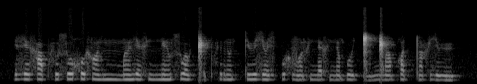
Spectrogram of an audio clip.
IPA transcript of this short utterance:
z e x ɑ pʰ ʏ sʷ i χʷ i x ɔ̃ z mː ə̃ z e x nː ẽ sʷ ɑ u̯ ɡ͡ǁ ʏ pʰ r ũ tː y z ʏ z p u x v ə̃ x n ɛ x n ə̃ p u i̯ ɡ͡ǁ ɛ̃ ŋ͡ǁ ũ qʷ i tː ɑ̃ x z y

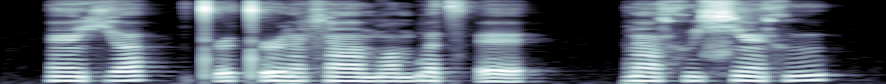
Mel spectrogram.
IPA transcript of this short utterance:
ɛ̃ ç ɐ | tʼ ə˞ tʼ ə˞ ɾ ɐ̃ ɬ ã b ɑ̃ b ɐ t͡sʼ ɛ | ɾ ã x ɯ ɕ ɛ̃ x ɯ

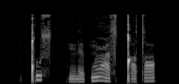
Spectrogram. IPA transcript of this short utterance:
ǃ u˥ s kː ẽ˩ ɾ ɛ˩ p ũ˥ ʕ a˩ s ǃ ɯ˩ tˤ u˦

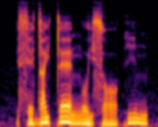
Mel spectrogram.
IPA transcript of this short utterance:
s e˩ d a˥˨ j t̪ ɛː˥˨ ŋ oː˧˩ j s ɔː˩ k i˥˨ m

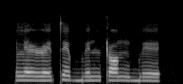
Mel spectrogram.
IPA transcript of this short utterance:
l e ɭ ɪ t̪ e b ɪ n ʈ ɔ n b ɪ

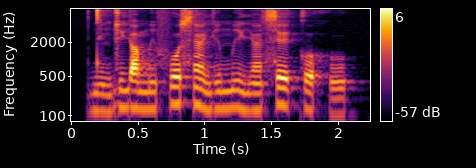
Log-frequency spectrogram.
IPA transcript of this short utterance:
d ĩ˨ ɡ i˨˦ j a˧ m i˧ f o˦ s ɛ̃˦˨ j i˨˦ m i˦˨ j ɛ̃˧ s e˦ k o˦˨ h u˨

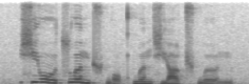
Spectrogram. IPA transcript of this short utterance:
ɕ j o˥˨ ʊ̯ t͡s w ə˥˨ n ʈ͡ʂʰ w ɔ̰˨˩ kʰ w ə˥˨ n ɕ j ä˨˦ ʈ͡ʂʰ w ə̰˨˩ n

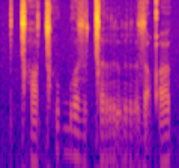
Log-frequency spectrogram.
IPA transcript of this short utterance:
ǀʰ ɒ ǀʰ u ɡ͡b o z u ǀ ʌ r ṵ r o̰ z o̰ qʼ u

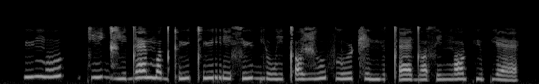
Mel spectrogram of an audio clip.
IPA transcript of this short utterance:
y ŋ o | c i d͡ʑ i d æ m ɔ d kʼ y tʼ y r i s y bʲ o w i tʼ ɔ ʑ u f l u ʈ͡ʂ i mʲ o tʼ æ d ɔ s i ŋ ɔ kʲ u pʲ æ

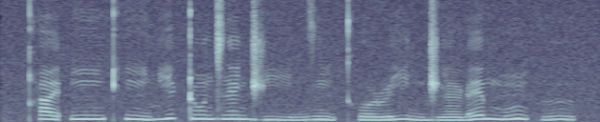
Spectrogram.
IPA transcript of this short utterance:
qʰ ɛ˧˩ ʔ ĩː˧ kʰ ĩ˧˩ ʎ i˧˥˧ ʈ õ˥ d͡z ɛ̃˥ d͡ʒ iː˧˩ n z ĩ˧˩ kʰ o˧ ɭ i˧˥˧ n d͡ʒ ɛ̃˧ ɽ ɛ˥ m ũ˧˥˧ k ɯ˧˥˧

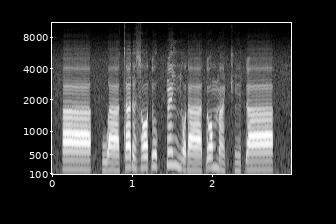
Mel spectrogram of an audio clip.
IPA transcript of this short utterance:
aː˧ | w aː˨ t a˦ ɾ ə˨ z ɔ˧ ɗ o˦˨ k͡p ɛ̃˦ ɲ ɔ˨ ɾ aː˨ ɗ ɔ˦ m ã˨ t͡ʃ ĩ˨ ɗ aː˦

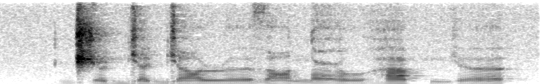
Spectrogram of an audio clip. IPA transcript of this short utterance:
d͡ʒ ə˨˩˦ bʲ a˨ bʲ ɑ˨ ɹ ə˨˩˦ ð ɑ˩˥ n ʕ o˨ ɦ a˥ p mʲ ɜ˩˥

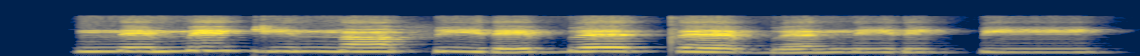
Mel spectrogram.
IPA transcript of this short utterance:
n e˧ m e˦ ɡ i˧ n ã˦ f i˦˨ ɾ e˨˦ b ɛ˦ t ɛ˦˨ b ɛ˨˦ n i˧ ɾ i˧ k͡p i˧

